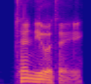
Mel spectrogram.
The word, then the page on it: tenuity: British English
